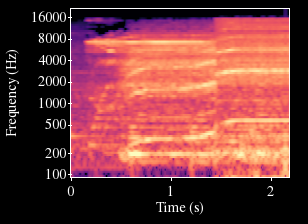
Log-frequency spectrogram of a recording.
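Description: Brushless electric ducted fan (EDF) running submerged in a water-filled pipe loop, its whine climbing in pitch as it spins up. From about one and a half seconds in it holds a steady high whine.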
